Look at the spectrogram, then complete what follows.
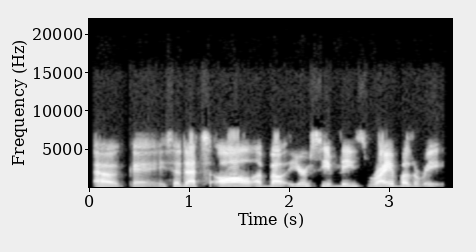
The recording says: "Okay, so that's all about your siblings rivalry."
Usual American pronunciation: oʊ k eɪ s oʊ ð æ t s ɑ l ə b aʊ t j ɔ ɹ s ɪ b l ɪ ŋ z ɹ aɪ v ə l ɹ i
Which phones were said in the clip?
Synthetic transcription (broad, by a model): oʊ k eɪ s oʊ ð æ t s ɑ l ə b aʊ t j ɔ ɹ s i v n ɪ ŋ s ɹ aɪ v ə l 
